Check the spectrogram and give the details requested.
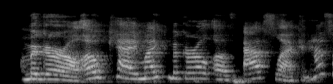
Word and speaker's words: Maegerle: how do you say your last name mike i'm a girl i'm a girl okay mike mcgirl of affleck and that's like was always interesting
